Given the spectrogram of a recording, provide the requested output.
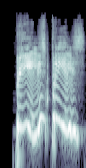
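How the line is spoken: Squeaky. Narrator (Russian): запищал Ситников

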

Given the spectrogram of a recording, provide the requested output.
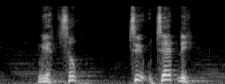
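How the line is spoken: Loud shout. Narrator (Vietnamese): Tiểu Thất hét lớn

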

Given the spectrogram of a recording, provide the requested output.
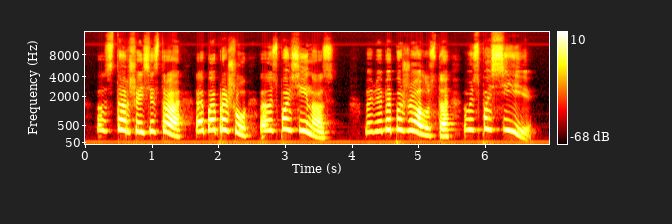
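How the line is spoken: Little girl's tearful plea. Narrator (Russian): маленькая девочка плачущим голосом просила

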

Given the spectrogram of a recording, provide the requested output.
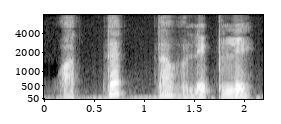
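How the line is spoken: Whisper. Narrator (Russian): прошептал барон

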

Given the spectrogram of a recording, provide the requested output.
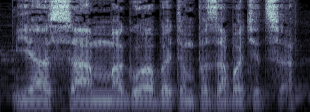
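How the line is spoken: Grumbling. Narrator (Russian): проворчал дядя

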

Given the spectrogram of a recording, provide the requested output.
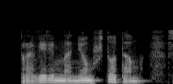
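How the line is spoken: Quiet. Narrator (Russian): сказала Катя негромко

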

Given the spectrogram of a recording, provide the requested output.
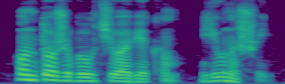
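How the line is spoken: Soft. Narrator (Russian): мягко сказала Сара

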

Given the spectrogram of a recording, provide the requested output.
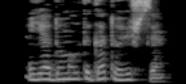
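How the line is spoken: Wistful hushing hiss. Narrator (Russian): шикнул на Димку, вздохнув с тоской

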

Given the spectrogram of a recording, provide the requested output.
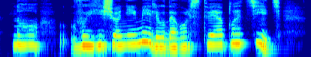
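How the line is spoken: Timid babble. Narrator (Russian): пролепетала Сана

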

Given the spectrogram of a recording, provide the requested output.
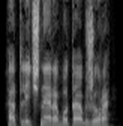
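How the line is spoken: Amused snort. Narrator (Russian): хмыкнул я

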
